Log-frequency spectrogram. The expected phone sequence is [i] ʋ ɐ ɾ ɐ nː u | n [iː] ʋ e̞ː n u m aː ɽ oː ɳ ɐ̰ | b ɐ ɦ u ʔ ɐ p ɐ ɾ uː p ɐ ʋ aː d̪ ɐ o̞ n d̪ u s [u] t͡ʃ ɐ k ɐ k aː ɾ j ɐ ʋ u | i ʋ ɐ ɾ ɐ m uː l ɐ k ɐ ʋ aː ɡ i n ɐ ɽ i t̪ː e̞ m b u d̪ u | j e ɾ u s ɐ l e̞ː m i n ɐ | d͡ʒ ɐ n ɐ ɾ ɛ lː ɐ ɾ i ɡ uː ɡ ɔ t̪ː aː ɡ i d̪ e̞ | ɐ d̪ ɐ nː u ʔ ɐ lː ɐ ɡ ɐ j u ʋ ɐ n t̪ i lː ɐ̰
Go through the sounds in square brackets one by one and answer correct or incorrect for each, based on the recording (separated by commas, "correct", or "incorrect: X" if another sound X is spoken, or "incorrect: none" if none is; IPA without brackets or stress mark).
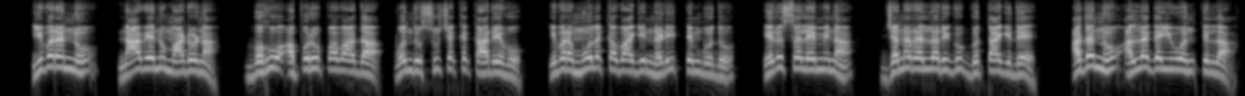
correct, incorrect: aː, incorrect: uː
